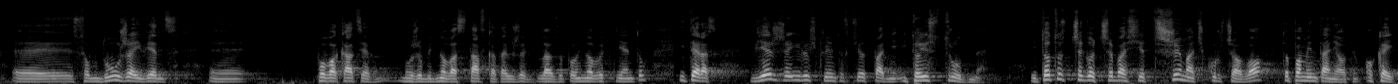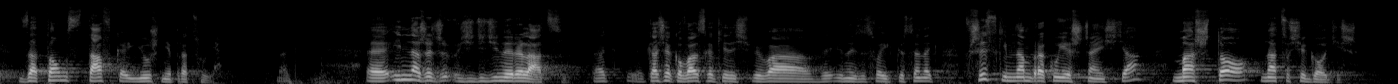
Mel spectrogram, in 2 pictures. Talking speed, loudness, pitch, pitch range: 150 wpm, -29 LUFS, 150 Hz, 140-175 Hz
